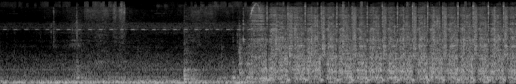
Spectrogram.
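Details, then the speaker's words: 1966 Simplicity Sovereign lawn and garden tractor with Briggs points engine: starter spins it at an even chatter of about three beats a second with no firing; points not closing/actuating properly, giving no spark. "Okay, there's no spark. All right, stop. Bring it out. Try again. Yeah, nothing."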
